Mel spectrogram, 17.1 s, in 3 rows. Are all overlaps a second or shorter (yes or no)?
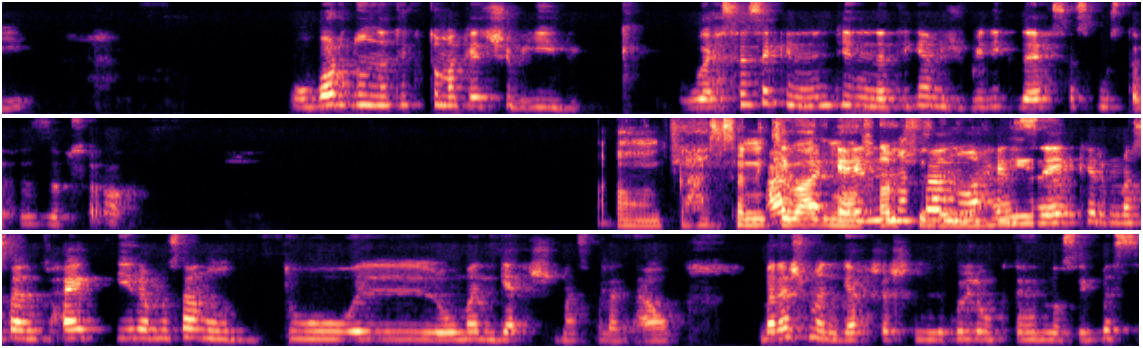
no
